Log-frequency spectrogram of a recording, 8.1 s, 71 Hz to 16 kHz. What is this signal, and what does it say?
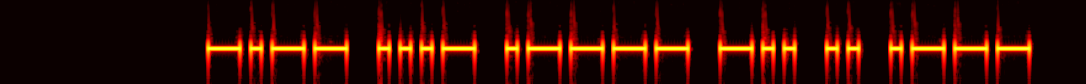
Morse code, heard as a keyed tone, about 15 wpm, 700 Hz. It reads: YV1DIJ
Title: DXCC-100 Call Signs - 6 Characters - 15wpm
